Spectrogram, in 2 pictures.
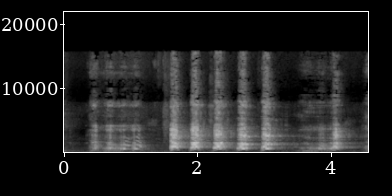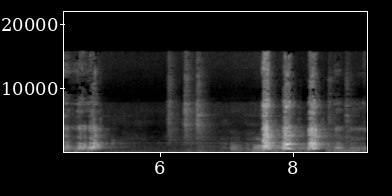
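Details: An Indian Spitz barks at a featherless peacock as a sparrow crosses. It gives three or four quick bouts of sharp barking, about a dozen mid-pitched yaps a few per second, with short pauses between.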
